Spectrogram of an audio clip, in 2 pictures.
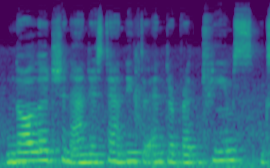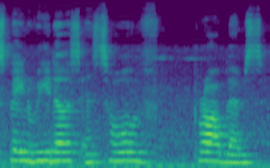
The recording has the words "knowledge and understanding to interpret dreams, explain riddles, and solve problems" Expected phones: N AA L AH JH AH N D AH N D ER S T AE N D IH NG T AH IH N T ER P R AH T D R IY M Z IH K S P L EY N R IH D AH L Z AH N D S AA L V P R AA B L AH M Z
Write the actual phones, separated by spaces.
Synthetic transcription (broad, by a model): N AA L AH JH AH N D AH N D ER S T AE N D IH NG T AH IH N T ER P R AH T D R IY M S IH K S P L EY N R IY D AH L S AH N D S AA L V P R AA B L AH M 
